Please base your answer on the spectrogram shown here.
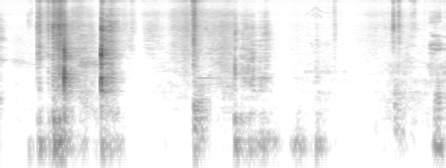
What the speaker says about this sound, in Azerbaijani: Soğanı da doğradıqdan sonra indi keçirik.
